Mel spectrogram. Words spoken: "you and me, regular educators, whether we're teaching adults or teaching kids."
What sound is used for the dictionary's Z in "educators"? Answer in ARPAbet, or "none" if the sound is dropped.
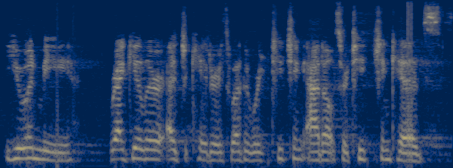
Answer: Z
